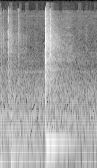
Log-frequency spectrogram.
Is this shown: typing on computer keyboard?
yes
